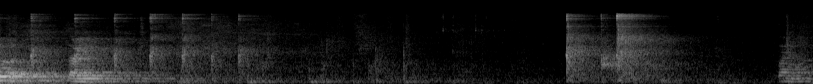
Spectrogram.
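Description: Table tennis ball ticking in a quick run of fading bounces, then two sharp pings about half a second apart as the ball is struck back and forth, each with a reverberant tail in a large hall.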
